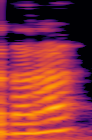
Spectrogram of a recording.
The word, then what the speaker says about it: the: এখানে আপেল যে ইংরেজি শব্দটা, এটার প্রথম অক্ষর এ হলো ভাওয়েল, আর শব্দের প্রথম অক্ষর ভাওয়েল হলে THE এই শব্দটার উচ্চারণ হবে দি, অর্থাৎ আই ওয়ান্ট দি আপেল।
